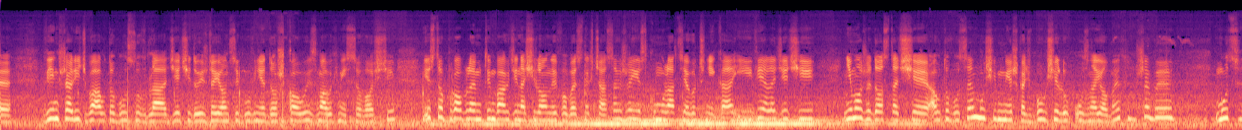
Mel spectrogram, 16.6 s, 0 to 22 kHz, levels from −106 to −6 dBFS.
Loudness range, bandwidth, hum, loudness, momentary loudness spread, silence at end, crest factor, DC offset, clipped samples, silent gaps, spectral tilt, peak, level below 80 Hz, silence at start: 4 LU; 10.5 kHz; none; -14 LUFS; 7 LU; 0 s; 14 dB; under 0.1%; under 0.1%; none; -7 dB/octave; 0 dBFS; -36 dBFS; 0 s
